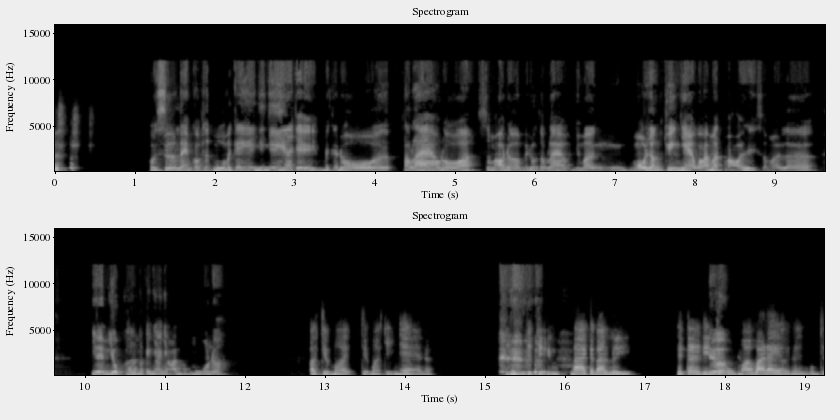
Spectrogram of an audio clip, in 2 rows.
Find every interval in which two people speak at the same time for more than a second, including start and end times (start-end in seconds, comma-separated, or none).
none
